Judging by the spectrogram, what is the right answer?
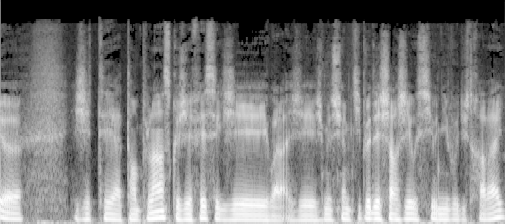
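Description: A man's very deep, low voice with a dark, mellow tone, ordinary pitch variation and a fairly quick pace over a quiet background. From France, Loiret (grew up there from young age). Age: 30s. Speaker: football coach. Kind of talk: radio interview. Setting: radio studio. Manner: hesitant, many fillers.

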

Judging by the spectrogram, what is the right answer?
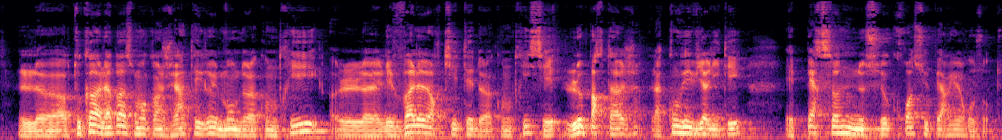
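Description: Amid audible room echo, a man with a fairly low pitch speaks at a moderate pace with ordinary pitch variation. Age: 50s. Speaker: country dance instructor. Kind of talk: radio interview.

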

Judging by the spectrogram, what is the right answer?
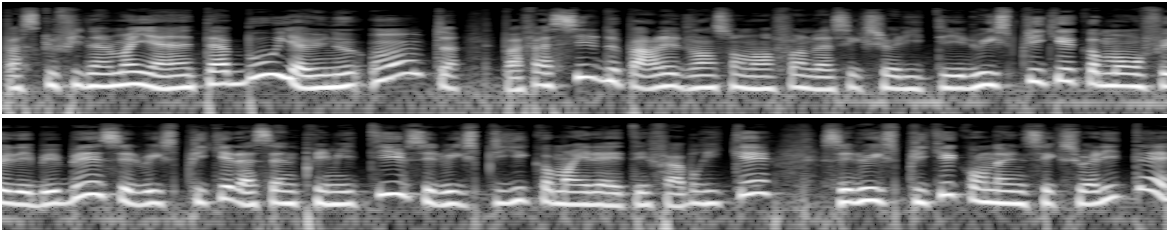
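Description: A woman at medium pitch talks at a very fast pace with lively intonation. Her loudness stays very even. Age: 60s. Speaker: psychoanalyst and author. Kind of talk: radio interview. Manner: animated.

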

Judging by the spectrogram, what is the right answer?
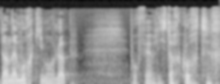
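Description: This man has a normal speaking voice at a medium pitch, with fairly even intonation. The recording is very clean and the background silent. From France, Haute-Savoie. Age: 30s. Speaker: NGO climate advocate. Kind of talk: testimony.

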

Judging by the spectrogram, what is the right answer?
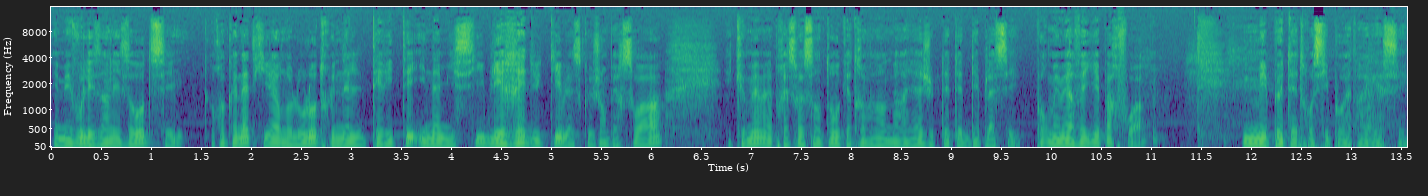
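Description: Somewhat breathy, this man's voice has a dark, mellow tone, a fairly low pitch and ordinary pitch variation. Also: very clean recording, silent background. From France, Yvelines (Paris region). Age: 50s. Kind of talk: radio interview. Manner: halting, repeats words.

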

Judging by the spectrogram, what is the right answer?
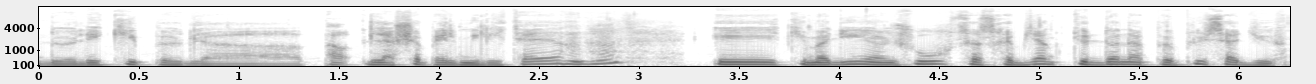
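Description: On a very clean recording with a silent background, a man with a dark, mellow tone and a somewhat breathy, medium-pitched voice uses ordinary pitch variation. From eastern France, Besançon (Franche-Comté). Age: 60s. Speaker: deacon and hospital chaplain. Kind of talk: radio interview. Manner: halting.

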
